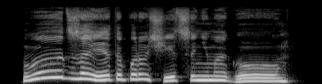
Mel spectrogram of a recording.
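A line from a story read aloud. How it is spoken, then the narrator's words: Old man sighing. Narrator (Russian): вздохнул старик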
